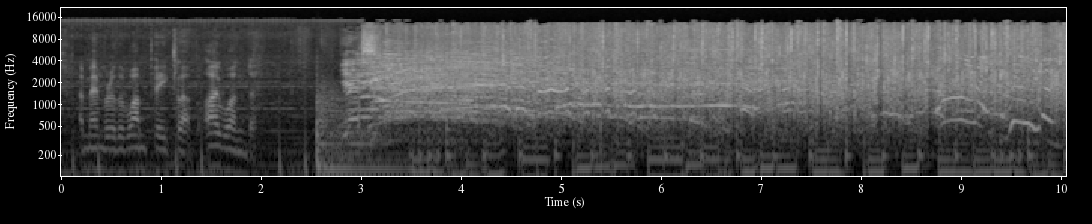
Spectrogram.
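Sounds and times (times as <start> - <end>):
people whooping: 2.8 - 10.0
audience applauding: 3.1 - 10.0.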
